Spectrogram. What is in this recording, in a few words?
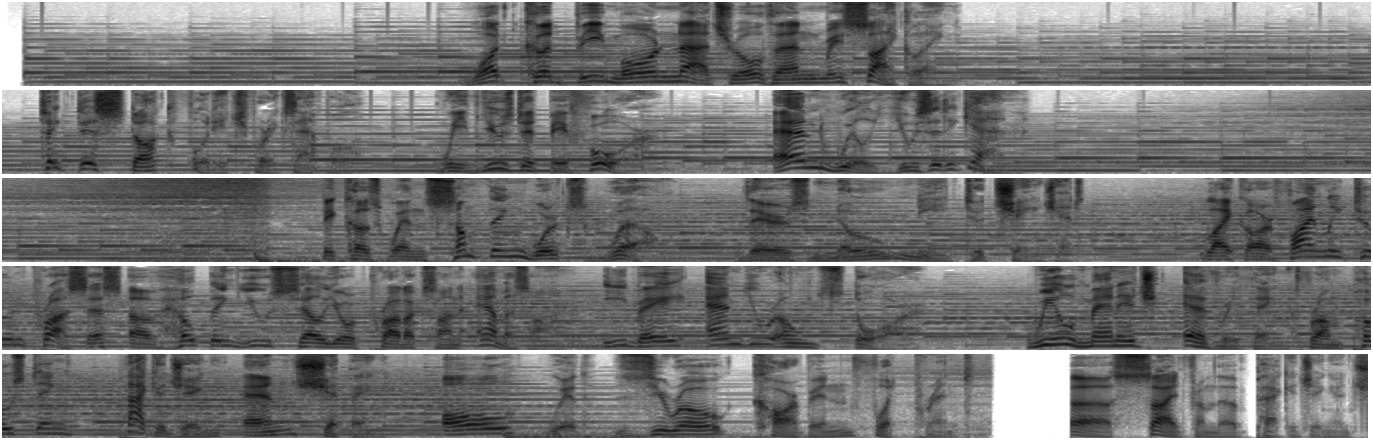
TV Commercials; BUITENLANDSE VOICEOVER; stemacteur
